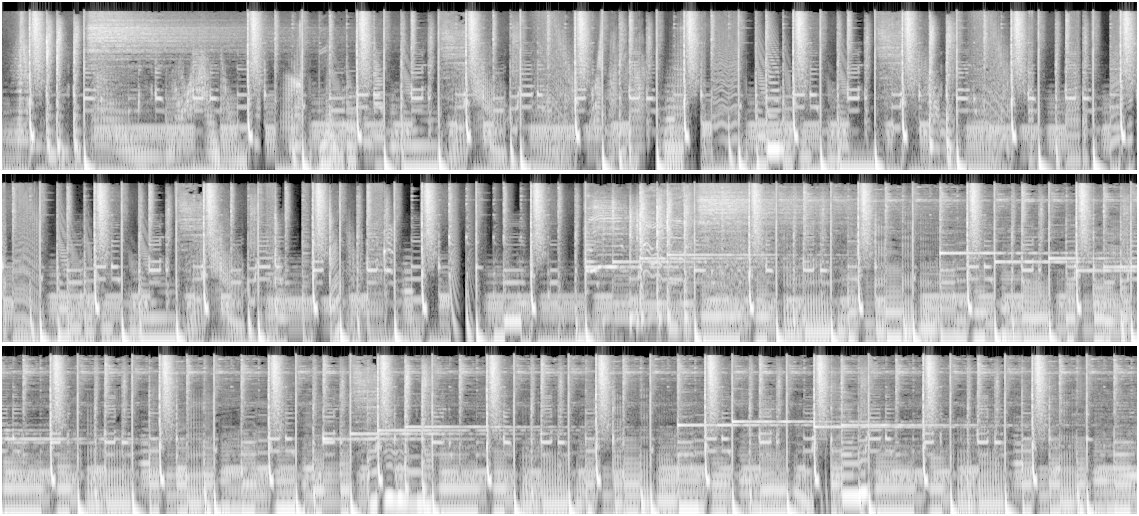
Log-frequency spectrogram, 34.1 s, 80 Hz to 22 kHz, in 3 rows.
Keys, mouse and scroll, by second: 0.2 click, 0.8 click, 1.0 g, 1.2 g, 1.4 g, 2.0 click, 2.4 click, 2.7 g, 2.8 g, 3.5 click, 4.0-5.2 middle drag, 6.2 shift+click, 6.8 g, 6.9 g, 7.8 Escape, 8.3 g, 9.3 click, 9.6 click, 9.9 shift+click, 10.3 g, 11.3 click, 12.2-13.3 drag, 13.8 shift+click, 14.7 click, 15.4 g, 15.5 g, 16.0 click, 18.8 g, 20.2 click, 20.8 ctrl+z, 21.7 g, 22.3 click, 22.7 click, 23.2 g, 24.4 click, 24.7 click, 25.2 g, 25.3 g, 25.7 click, 26.0 g, 26.9 click, 27.3 click, 28.2 g, 29.8 click, 30.2 click, 30.3 g, 30.6 click, 31.0 g, 31.5 click, 32.1 click, 33.5 g, 33.6 g.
